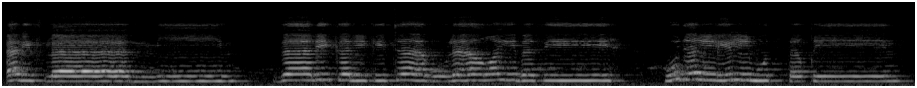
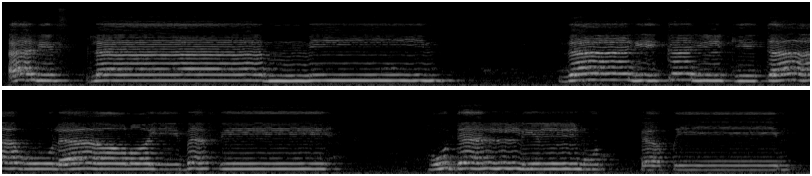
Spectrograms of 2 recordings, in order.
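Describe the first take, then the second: First: The recitation is fast. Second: The recitation is slow and drawn out. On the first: "itu lebih cepat lagi" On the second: "salah satu contoh bacaan tahqiq, yaitu lambat"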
